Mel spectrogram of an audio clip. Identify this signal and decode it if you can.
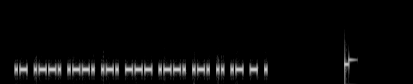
Morse code, heard as a keyed tone, about 47 wpm, 700 Hz. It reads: APPROPRIATE
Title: Sentences from Top 900 Words - New Word Drill - 50wpm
